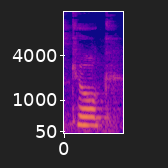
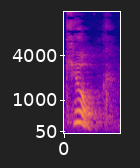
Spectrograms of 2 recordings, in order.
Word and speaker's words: Kilk: before called kilk and i'm imagining it's kilk like it rhymes with milk or silk but kilk and they are a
